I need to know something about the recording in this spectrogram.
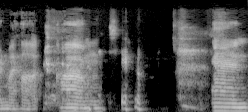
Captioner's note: laughing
